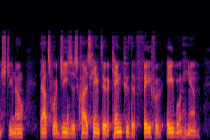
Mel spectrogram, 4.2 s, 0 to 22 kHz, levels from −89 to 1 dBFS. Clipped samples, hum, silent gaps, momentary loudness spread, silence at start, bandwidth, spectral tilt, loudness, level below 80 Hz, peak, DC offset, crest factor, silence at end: under 0.1%; none; none; 8 LU; 0 s; 9 kHz; -5 dB/octave; -24 LUFS; -64 dBFS; -4 dBFS; under 0.1%; 20 dB; 0.25 s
